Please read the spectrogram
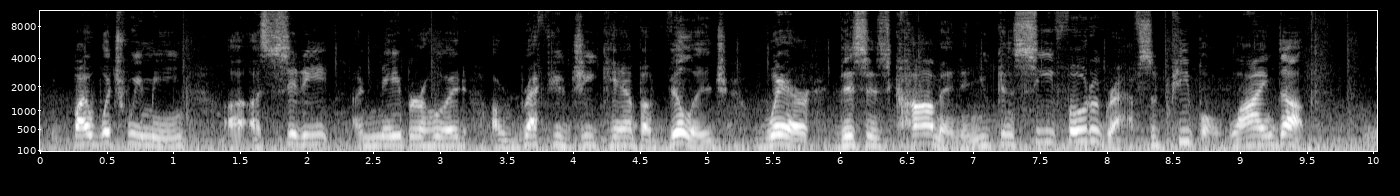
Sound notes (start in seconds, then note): none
